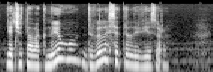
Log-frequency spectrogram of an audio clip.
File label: dialogue, Ukrainian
